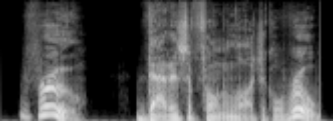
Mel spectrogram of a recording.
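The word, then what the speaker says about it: roux: you an example uh the french word rue is written r-o-u-x so it's not rooks or rogues it's rue that is a phonological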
